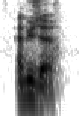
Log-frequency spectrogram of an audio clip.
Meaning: abuser
- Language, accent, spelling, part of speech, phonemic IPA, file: French, France, abuseur, noun, /a.by.zœʁ/, LL-Q150 (fra)-abuseur.wav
